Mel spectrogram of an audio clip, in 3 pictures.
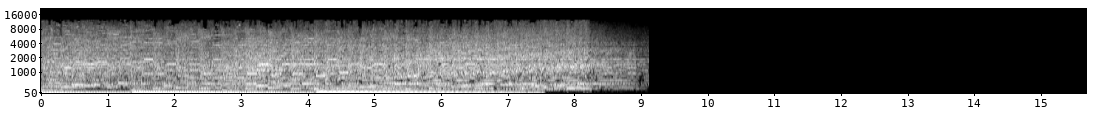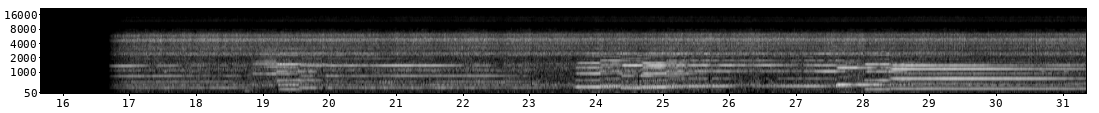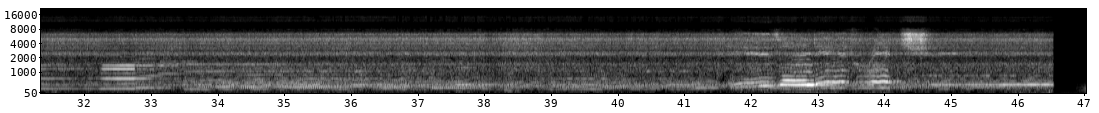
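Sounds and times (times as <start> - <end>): steady hiss: 0.0 - 9.0, 16.8 - 46.6
radio music with slow chords: 0.0 - 9.1, 32.0 - 46.6.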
